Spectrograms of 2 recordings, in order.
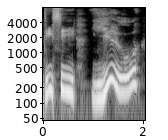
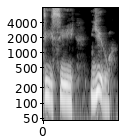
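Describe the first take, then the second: First: The final letter U is strongly stressed. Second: The final letter U is not specially stressed. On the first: It names the new line of comics. "I always have to put the emphasis on the U" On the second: It refers to all the books of the publisher. "so I'm not sounding like I'm saying D C U"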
